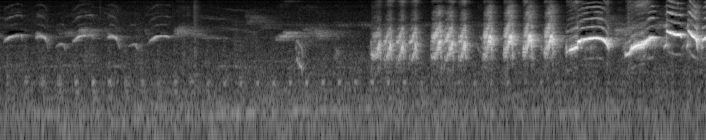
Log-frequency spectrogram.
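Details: Caged Chinese hwamei singing during its moult in a morning practice session. Soft, arched whistles repeat at first, then loud, fast bursts of harsh chattery notes, ending in bright looping whistles.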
